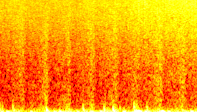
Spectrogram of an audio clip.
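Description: Faint, irregular low thuds, several a second, over a low steady rumble, with no speech.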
